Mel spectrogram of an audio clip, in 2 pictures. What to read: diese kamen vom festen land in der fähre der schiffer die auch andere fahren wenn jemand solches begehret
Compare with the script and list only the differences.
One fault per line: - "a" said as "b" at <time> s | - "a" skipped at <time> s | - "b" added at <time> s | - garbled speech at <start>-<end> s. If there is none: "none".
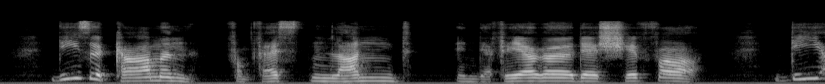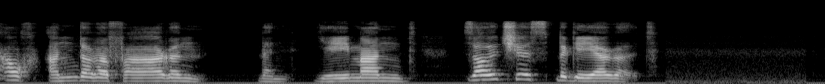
none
